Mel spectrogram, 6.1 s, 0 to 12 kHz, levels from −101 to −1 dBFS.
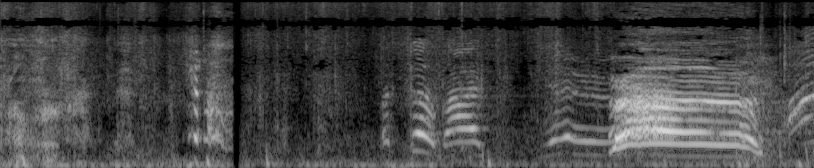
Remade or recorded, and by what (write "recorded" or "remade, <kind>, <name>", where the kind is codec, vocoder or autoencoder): recorded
